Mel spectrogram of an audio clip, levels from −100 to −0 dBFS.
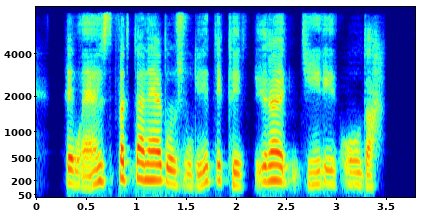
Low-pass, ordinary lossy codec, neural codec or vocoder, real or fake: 7.2 kHz; MP3, 64 kbps; codec, 16 kHz, 0.5 kbps, FreqCodec, larger model; fake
